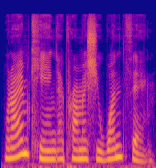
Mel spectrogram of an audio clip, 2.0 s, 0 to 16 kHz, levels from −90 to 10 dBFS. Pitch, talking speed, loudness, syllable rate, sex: 210 Hz, 275 wpm, -14 LUFS, 6.5 syllables/s, female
